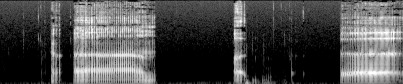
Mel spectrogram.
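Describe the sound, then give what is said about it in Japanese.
A person lets out a few voiced burps: one long, drawn-out, tonal belch in the middle, a shorter one near the end, and brief guttural bursts in between, loud against silence. “え、なんでゲップするのかって？しないと気持ち悪くなっちゃうんだよね。”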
